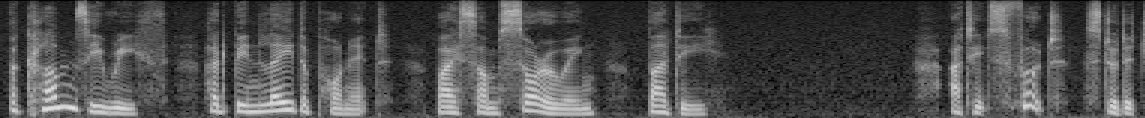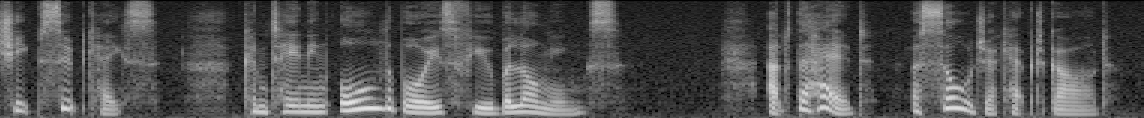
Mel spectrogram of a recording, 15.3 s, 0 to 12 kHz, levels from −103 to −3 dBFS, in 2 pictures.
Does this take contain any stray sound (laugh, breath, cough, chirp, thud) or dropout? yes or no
no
